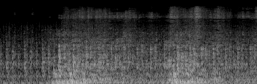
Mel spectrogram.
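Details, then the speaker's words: 1965 Ford 3000 diesel tractor, first start after about 10 years sitting, battery terminals cleaned of corrosion; loud, rough clatter with uneven surges as it catches; very noisy running, cause not yet clear. "makes it pop off all right so it's alive it's alive very noisy"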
